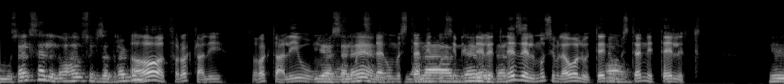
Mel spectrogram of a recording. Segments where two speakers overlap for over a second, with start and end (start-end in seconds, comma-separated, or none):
3.1-5.2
